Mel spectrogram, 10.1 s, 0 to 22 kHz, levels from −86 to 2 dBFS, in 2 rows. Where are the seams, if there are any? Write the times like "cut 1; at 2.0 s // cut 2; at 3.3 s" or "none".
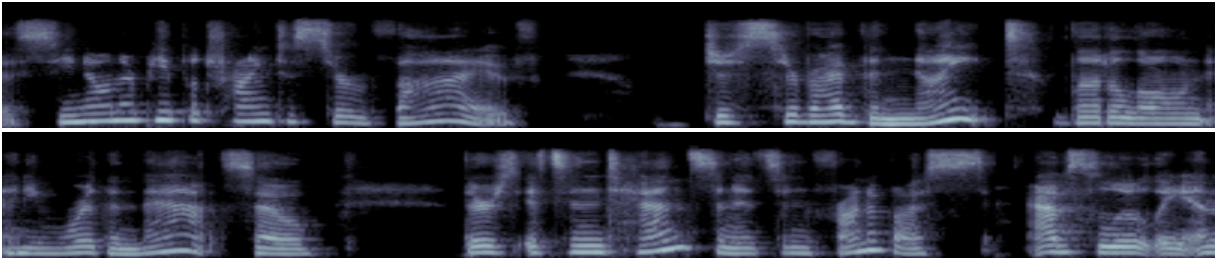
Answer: cut 1; at 7.2 s // cut 2; at 9.2 s

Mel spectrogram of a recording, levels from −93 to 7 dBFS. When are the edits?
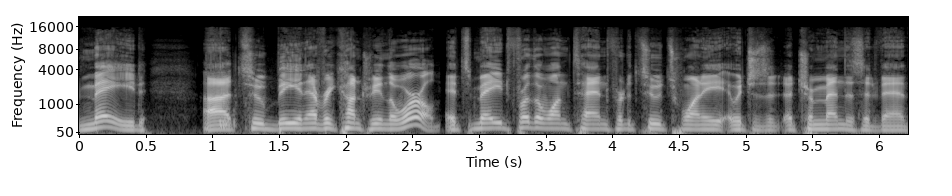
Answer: cut 1; at 2.7 s

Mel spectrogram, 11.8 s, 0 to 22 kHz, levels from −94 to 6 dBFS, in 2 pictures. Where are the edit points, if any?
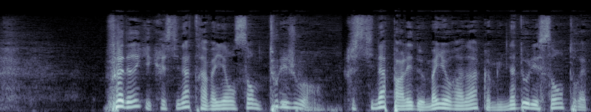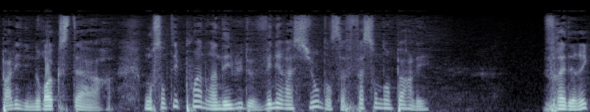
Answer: cut 1; at 3.4 s

